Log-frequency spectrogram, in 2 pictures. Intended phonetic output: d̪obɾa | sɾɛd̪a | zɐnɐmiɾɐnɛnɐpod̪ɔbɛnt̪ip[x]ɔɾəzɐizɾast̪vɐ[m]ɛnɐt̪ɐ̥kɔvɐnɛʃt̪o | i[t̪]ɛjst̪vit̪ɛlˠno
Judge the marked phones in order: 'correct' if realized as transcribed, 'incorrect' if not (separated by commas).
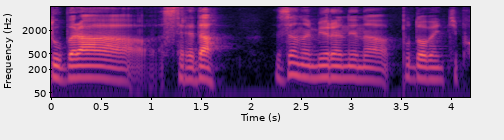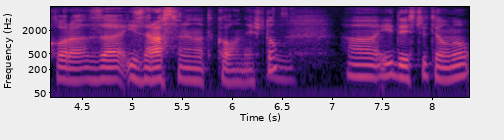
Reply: correct, incorrect, incorrect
